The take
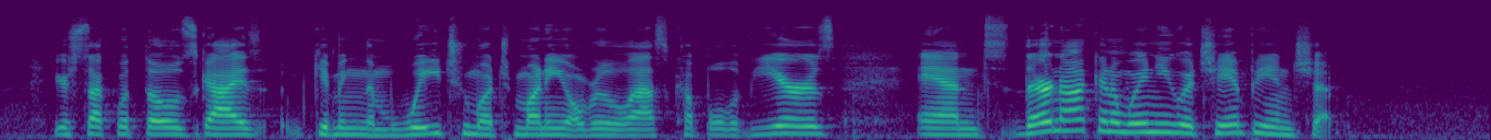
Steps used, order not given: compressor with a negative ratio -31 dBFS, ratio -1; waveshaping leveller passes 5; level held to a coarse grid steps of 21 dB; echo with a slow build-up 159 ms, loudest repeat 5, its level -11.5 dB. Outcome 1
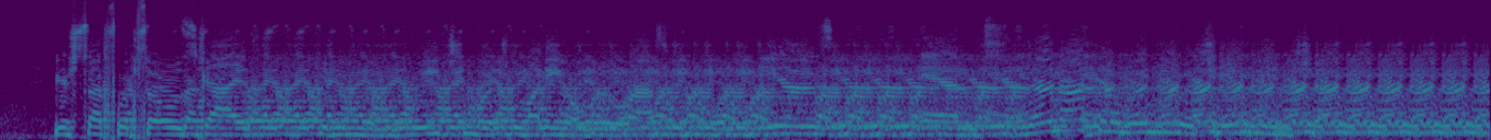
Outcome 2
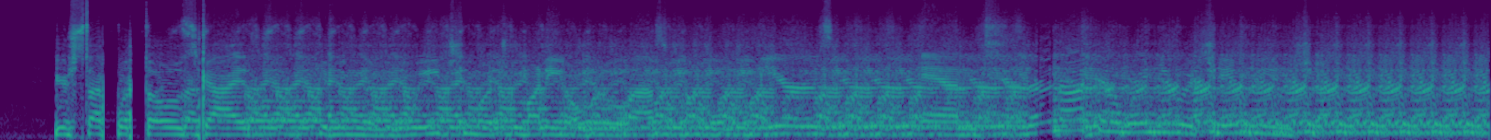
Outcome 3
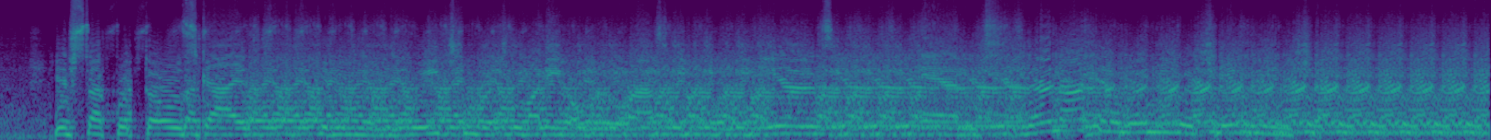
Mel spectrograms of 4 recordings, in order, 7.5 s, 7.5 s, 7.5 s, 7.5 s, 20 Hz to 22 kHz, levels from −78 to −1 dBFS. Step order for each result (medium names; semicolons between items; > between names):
echo with a slow build-up > waveshaping leveller > compressor with a negative ratio > level held to a coarse grid; echo with a slow build-up > level held to a coarse grid > waveshaping leveller > compressor with a negative ratio; echo with a slow build-up > level held to a coarse grid > compressor with a negative ratio > waveshaping leveller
